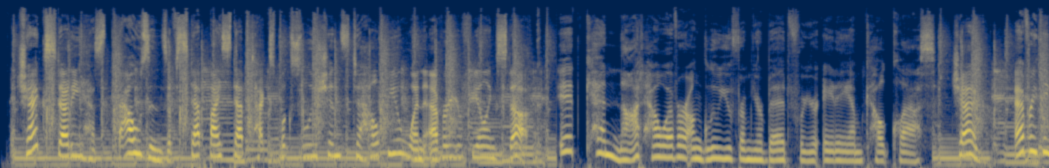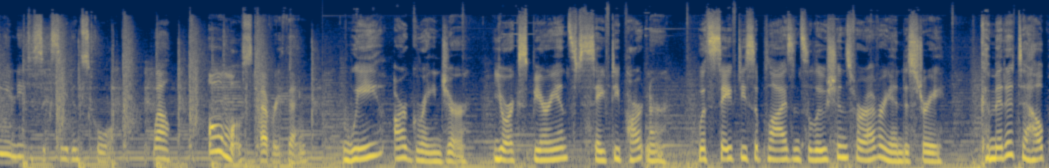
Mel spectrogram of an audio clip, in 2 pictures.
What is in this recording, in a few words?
Voiceover, Commercial, Women; Chicago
